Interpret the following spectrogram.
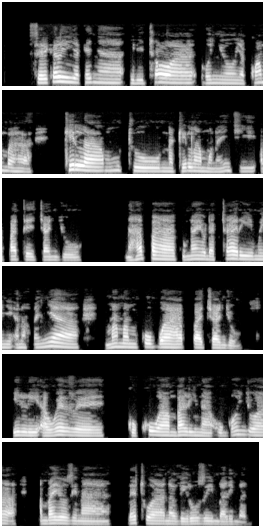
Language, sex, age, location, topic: Swahili, male, 18-24, Wajir, health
